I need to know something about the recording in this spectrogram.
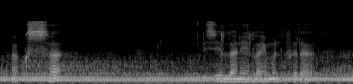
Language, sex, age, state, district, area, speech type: Bodo, male, 30-45, Assam, Baksa, urban, spontaneous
